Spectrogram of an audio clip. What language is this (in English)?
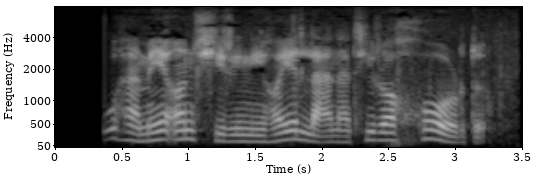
Persian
